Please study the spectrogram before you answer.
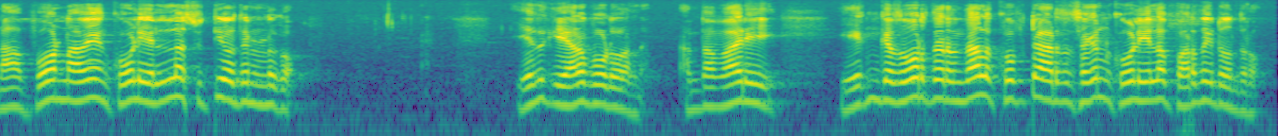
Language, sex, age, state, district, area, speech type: Tamil, male, 60+, Tamil Nadu, Namakkal, rural, spontaneous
